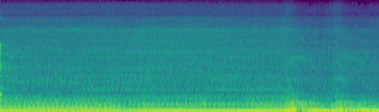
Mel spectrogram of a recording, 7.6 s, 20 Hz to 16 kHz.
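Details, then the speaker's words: Nissan Navara with replacement VG30 V6 and new turbo, first start: deep, even engine note with smooth rev blips, no knocking or misfire; new engine running healthy, timing roughly set. "well it sounds really good I'm really excited so I better turn it off actually"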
